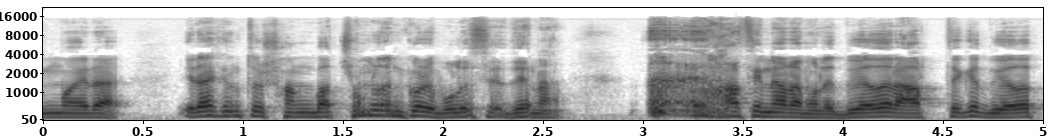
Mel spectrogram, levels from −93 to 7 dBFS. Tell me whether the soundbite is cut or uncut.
uncut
